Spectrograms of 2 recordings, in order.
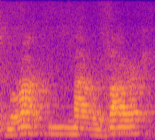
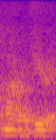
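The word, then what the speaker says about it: Maraviroc: One called Silzentry, also known as Maravaric. It's a bizarre pronunciation, it's not Maraviric, that is probably incorrect.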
